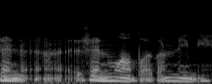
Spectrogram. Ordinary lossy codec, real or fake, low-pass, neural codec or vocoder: none; real; 7.2 kHz; none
